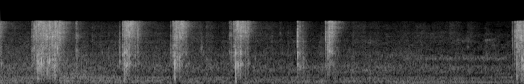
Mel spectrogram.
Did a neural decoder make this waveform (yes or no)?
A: yes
